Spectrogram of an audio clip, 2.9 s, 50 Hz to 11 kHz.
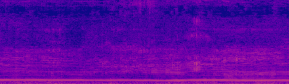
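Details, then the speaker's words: Microneedling training demonstration on the bony forehead: pen with 0.25 mm needles, kept moving up-down and across, steady continuous electric buzz with faint room noise; microneedling pen operating. "so we're moving in an up and down motion like this and moving across moving along as we go we're not holding the pen still at any point"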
